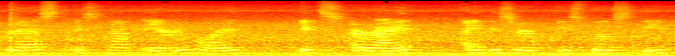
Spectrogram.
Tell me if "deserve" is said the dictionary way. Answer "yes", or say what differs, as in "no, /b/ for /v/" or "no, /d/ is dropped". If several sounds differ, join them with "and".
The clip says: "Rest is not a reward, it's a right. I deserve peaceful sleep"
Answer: no, /s/ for /z/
